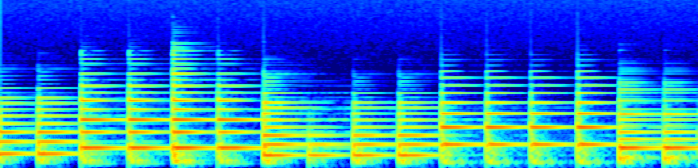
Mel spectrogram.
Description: There is no code.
